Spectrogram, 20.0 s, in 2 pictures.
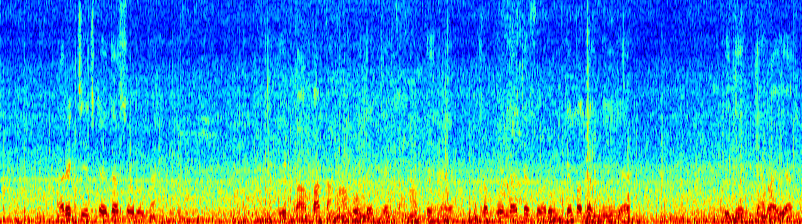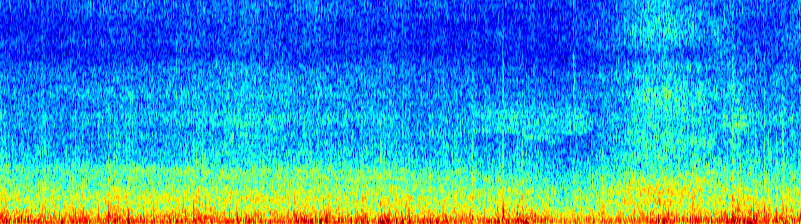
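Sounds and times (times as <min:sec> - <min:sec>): motorcycle engine running: 0:00.0 - 0:20.0
road and wind noise: 0:00.0 - 0:20.0
vehicle passing alongside: 0:16.5 - 0:20.0.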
